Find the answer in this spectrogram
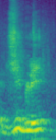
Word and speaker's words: Ghibli: Ouais, mais bon, Ghibli qui d'ailleurs devrait être, fun fact, il devrait être prononcé Ghibli.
